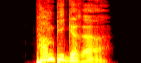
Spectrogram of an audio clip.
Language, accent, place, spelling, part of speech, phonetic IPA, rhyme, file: German, Germany, Berlin, pampigerer, adjective, [ˈpampɪɡəʁɐ], -ampɪɡəʁɐ, De-pampigerer.ogg
- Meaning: inflection of pampig: 1. strong/mixed nominative masculine singular comparative degree 2. strong genitive/dative feminine singular comparative degree 3. strong genitive plural comparative degree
